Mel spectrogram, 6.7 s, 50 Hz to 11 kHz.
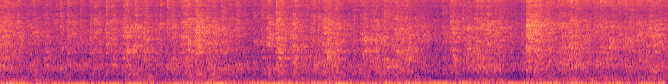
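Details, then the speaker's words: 1979 Chevy C10 with replacement roller-cam 350 small-block V8, first start after engine swap, not fully filled: deep, steady V8 rumble with even beat and no ticks or knocks; temperature gauge read very hot, possibly miswired; normal healthy idle. "It's not full, but we're going to I'll let it party like that for a minute. I can at least crank it up and run it for a few minutes."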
